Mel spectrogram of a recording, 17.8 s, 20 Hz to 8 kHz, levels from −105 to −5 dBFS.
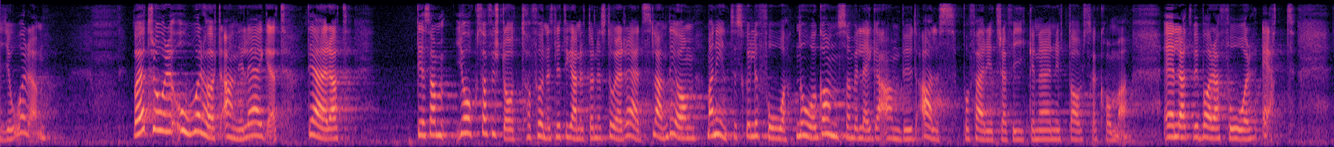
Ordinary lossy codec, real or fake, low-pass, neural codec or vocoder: none; real; 7.2 kHz; none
